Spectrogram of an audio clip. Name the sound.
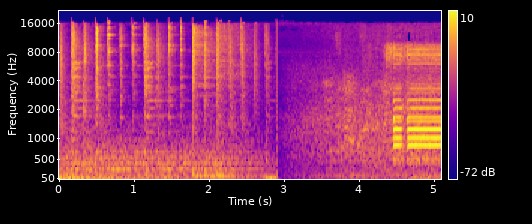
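jeepney arriving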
